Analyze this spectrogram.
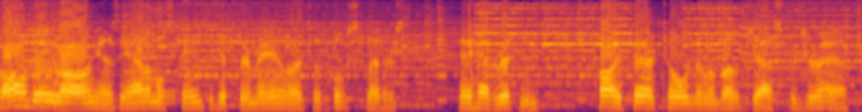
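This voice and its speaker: Over music in the background, a man talks at a fairly slow pace with a fairly high pitch for a man and fairly even intonation. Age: 80s+. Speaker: great-grandfather. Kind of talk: children's story read-aloud. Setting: home recording.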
